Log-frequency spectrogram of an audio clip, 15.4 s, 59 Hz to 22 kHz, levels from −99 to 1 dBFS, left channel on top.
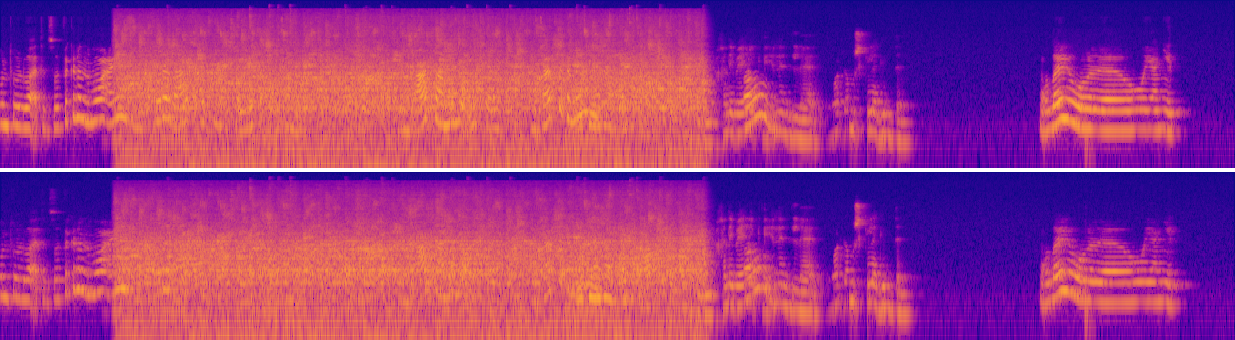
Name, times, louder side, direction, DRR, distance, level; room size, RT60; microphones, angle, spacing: voice 1, 0.0-3.9 4.9-6.4 6.6-7.5 9.3-9.7 13.0-14.7, left 5 dB, 80° left, 0.4 m, -28 dB
sound 1, 1.4-8.8, left 1 dB, 10° left, 0.6 m, -25 dB
voice 2, 7.1-11.4, right 3 dB, 30° right, 0.4 m, -34 dB
3.3 x 2.9 x 2.8 m
head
